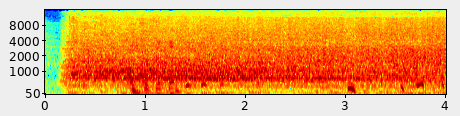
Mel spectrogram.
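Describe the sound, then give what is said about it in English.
A burst of applause and cheering starts abruptly and holds steady for about four seconds: dense, loud, hissy clapping from many hands, with whoops and shouts from a crowd mixed through it. “Clap for me.”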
